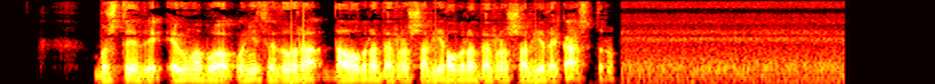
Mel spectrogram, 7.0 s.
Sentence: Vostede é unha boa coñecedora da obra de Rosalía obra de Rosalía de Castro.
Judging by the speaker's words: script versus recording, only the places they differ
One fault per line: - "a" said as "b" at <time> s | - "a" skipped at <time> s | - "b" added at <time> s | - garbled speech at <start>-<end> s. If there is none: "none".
none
